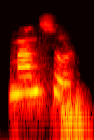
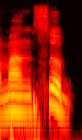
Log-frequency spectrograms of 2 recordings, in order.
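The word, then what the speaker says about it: منصوب: আচ্ছা, দ্বিতীয়টা মানসুর, মানসুব উচ্চারণ করেন না, না, ব ব। আচ্ছা স্যার, আমি সবসময় এটা মানসুর পড়ে আসছে, ঠিক আছে স্যার, না, মানসুব।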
